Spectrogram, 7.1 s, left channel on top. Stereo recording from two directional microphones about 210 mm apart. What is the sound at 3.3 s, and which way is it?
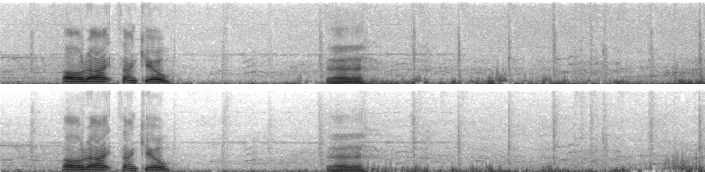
Speech, 10° left (ahead or behind).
